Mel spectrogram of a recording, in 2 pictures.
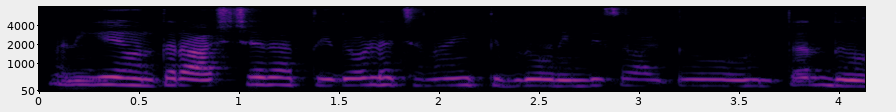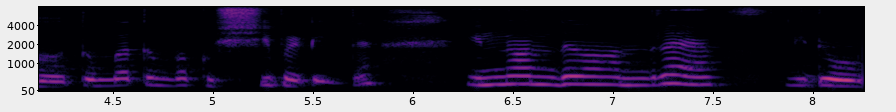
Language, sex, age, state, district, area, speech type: Kannada, female, 30-45, Karnataka, Chitradurga, rural, spontaneous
